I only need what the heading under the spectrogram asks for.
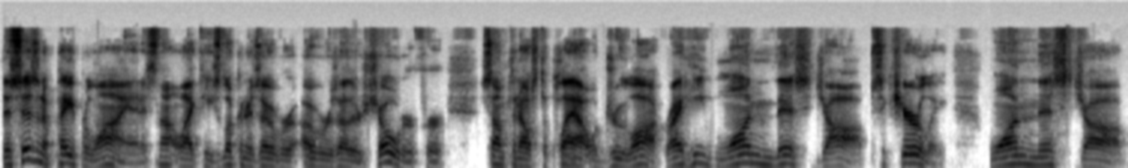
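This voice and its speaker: A man's voice: mid-range voice, expressive, moderate pace. A man giving conversational football analysis on a podcast, making his points emphatically.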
